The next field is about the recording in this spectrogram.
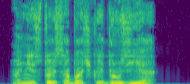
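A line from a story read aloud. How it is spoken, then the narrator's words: Grumbled mutter. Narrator (Russian): буркнул Гарри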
